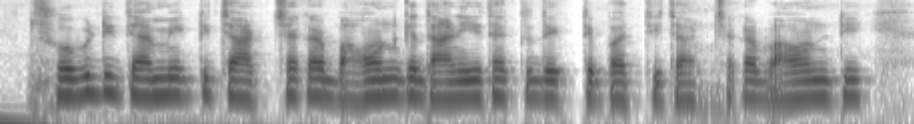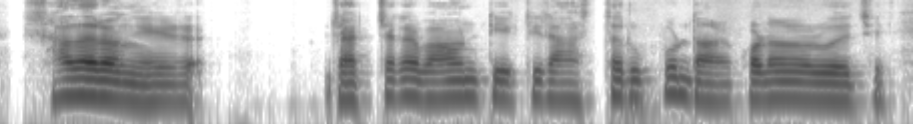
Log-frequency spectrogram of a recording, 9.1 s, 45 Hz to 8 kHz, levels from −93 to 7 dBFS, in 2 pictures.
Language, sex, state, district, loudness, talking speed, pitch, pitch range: Bengali, male, West Bengal, Malda, -29 LUFS, 170 wpm, 135 Hz, 130-145 Hz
